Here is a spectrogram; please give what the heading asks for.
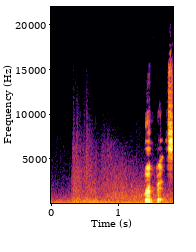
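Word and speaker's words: Tirpitz: Tripits, not turpits. Tripits. Spelled like this.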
